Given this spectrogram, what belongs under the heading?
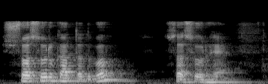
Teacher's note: तो आप देख रहे होंगे कि तालव्य सा दंती सा में बदल जाता है। तो आप ये याद रखें कि मोस्टली तत्सम शब्दों में तालव्य सा का यूज किया जाता है और वही तालव्य सा तद्भव शब्दों में दंती सा में बदल जाता है।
